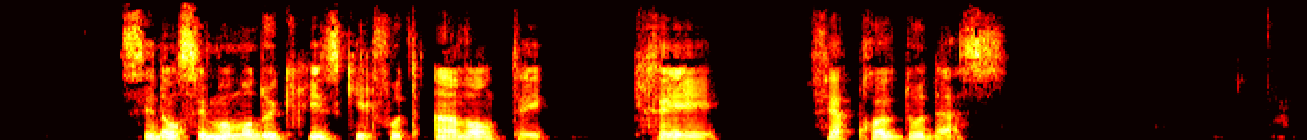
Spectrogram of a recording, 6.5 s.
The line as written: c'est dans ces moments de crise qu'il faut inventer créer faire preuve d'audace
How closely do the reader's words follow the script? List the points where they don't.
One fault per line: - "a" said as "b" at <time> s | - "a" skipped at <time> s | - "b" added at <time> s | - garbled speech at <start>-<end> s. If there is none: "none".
none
